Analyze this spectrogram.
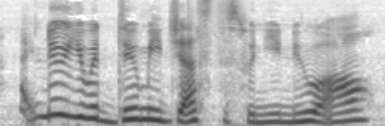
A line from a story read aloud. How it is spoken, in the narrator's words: she sobbed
